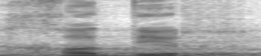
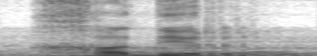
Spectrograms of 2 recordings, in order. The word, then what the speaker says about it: Khidir: Alaihissalam secara makna hadis bahasanya sebenarnya nabi Khadir ya Sekali lagi bukan Nabi Khidir cuman ejaan kita Indonesia menjadi apa Khidir kalau maknanya sebenarnya kalau dalam bahasa Arab Rasulullah menyebutnya khodir Alaihissalam jadi Khidir atau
